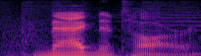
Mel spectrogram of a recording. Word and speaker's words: magnetar: on Eve Wiki which is quite quite wonderful magnetar that's how you pronounce it yes thank you key thank you the magnetar effect is one of the most desired effects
